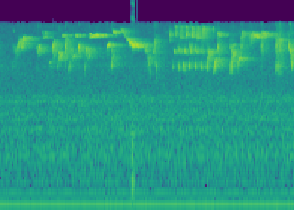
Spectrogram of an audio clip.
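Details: Goldfinch x canary cross warbling a dense, fast run of high chirps, twitters and short trilled notes, unbroken for the whole four seconds.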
